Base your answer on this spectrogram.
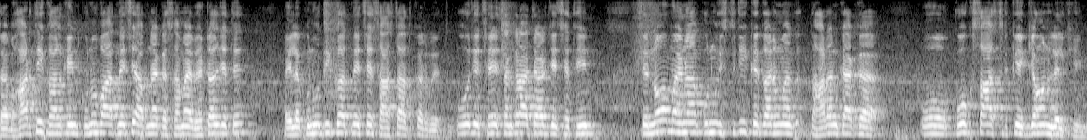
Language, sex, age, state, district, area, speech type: Maithili, male, 30-45, Bihar, Saharsa, rural, spontaneous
